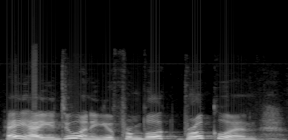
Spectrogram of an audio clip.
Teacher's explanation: THE ORAL POSTURE OF A NEW YORK SOUND IS VERY URBAN, AND SO THE LIP CORNERS ARE FORWARD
